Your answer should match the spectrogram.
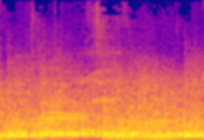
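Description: Orchestral timpani played in a sustained roll, loud and steady, its low pitch moving between notes about half a second and a second in.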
